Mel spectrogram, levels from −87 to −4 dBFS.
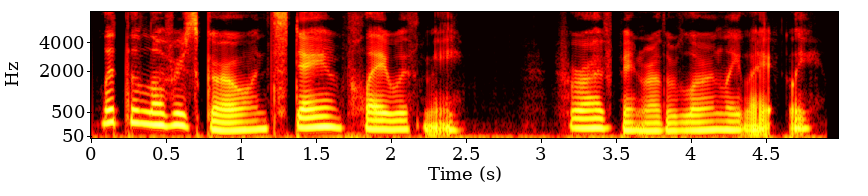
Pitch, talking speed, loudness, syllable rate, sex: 175 Hz, 195 wpm, -20 LUFS, 5.5 syllables/s, female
